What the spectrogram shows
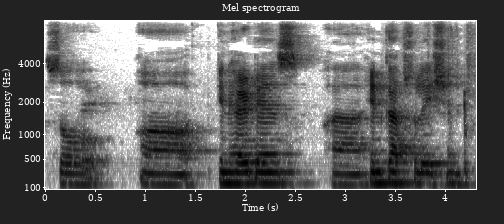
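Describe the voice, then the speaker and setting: A man's voice: mid-range voice, monotone, slow pace, fairly bright tone, echoey room, a little hiss or hum. A man teaching a live programming class, explaining concepts with everyday examples and checking in with students. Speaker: programming instructor. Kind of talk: live online class lecture.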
